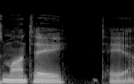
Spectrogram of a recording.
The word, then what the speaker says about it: Manti Te'o: Manti Te'o. Close? – Don't know. I'm impressed, and I like I've heard it pronounced about 8 different times. I think it's Monte Teo. I think she's right.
